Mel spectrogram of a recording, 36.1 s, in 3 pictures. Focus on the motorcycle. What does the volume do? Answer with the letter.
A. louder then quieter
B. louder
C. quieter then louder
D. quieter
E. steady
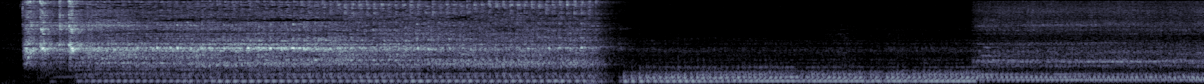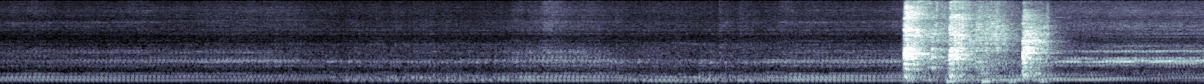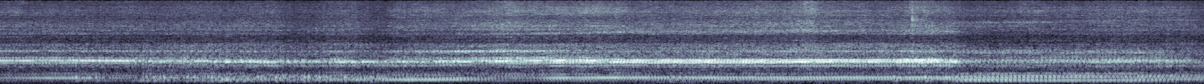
B.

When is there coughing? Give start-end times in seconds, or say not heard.
21.1-22.6.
